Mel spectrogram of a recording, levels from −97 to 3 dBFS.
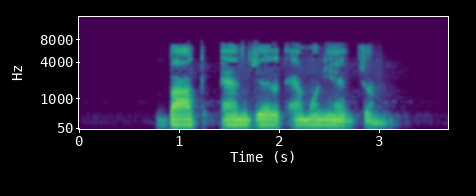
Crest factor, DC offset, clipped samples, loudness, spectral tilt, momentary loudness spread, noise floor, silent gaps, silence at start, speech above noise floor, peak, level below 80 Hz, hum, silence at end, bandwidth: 20 dB; under 0.1%; under 0.1%; -19 LUFS; -5.5 dB/octave; 14 LU; -87 dBFS; none; 0.8 s; 68 dB; 0 dBFS; -56 dBFS; none; 0.6 s; 7.4 kHz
